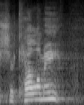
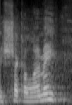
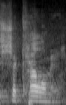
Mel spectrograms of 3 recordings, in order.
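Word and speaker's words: Shikellamy: Um his father was Shaquelamy who lived at Shimoken and that is the correct pronunciation. For all these years it was thought to be Shakalemi but some recent research in the Conrad Wiser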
